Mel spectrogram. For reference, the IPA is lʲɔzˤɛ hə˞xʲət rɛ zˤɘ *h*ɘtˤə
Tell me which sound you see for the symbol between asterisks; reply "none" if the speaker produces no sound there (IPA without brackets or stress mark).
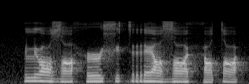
h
